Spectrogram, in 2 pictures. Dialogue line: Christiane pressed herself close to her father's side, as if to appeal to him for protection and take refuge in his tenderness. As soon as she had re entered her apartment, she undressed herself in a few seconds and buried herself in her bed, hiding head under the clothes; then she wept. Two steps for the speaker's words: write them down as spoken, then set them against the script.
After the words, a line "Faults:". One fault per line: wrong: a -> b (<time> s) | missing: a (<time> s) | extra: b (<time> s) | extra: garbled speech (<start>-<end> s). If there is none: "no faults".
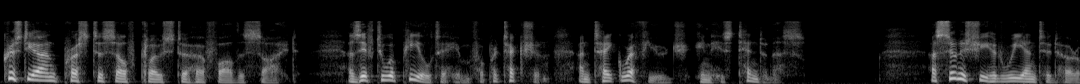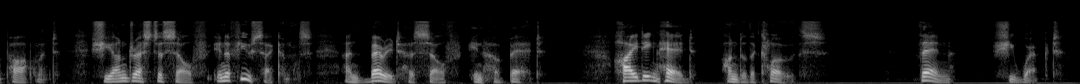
Christiane pressed herself close to her father's side, as if to appeal to him for protection and take refuge in his tenderness. As soon as she had re entered her apartment, she undressed herself in a few seconds and buried herself in her bed, hiding head under the clothes; then she wept.
Faults:
no faults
